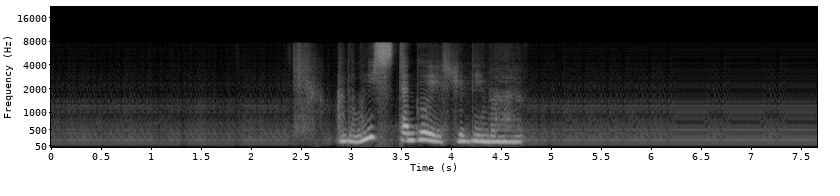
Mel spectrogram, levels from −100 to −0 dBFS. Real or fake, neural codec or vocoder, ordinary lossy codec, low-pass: fake; codec, 16 kHz, 0.5 kbps, FreqCodec, smaller model; none; none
